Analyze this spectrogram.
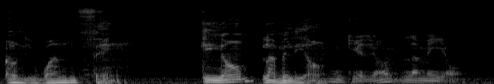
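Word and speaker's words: Guillaume Le Million: Guillaume Lamillon. If it doesn't rhyme, you're not pronouncing it right.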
